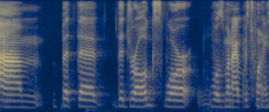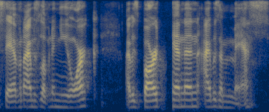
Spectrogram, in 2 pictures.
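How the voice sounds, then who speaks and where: A woman's fairly low voice in a Northern Irish accent, fairly slow and monotone, flat in intonation, with big swings in loudness. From Northern Ireland, Derry. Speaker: recovering alcoholic and artist. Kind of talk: interview.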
